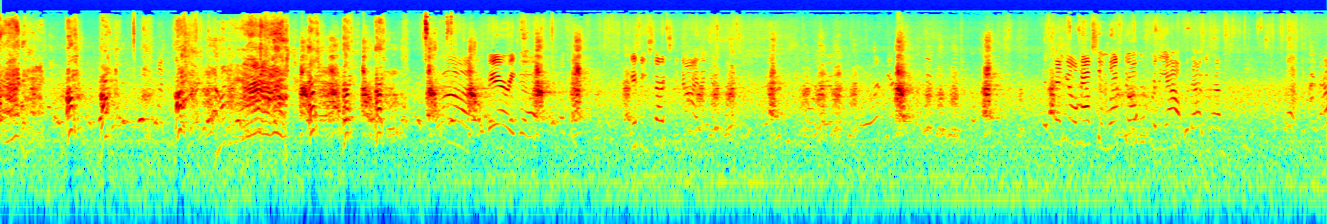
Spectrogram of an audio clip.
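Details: Dog Mako works the bark after the out in protection training, giving rapid barks around two per second that grow looser toward the end, under continual spoken instructions from trainers.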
